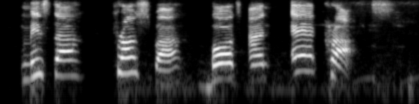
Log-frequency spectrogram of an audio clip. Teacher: the emphasis is on aircrafts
